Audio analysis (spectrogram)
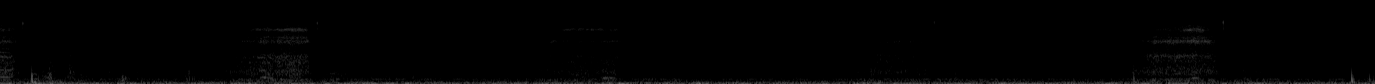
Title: Dogs Sleeping And Snoring With Owners Be like | Owners And Dog Sleep Like A Baby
